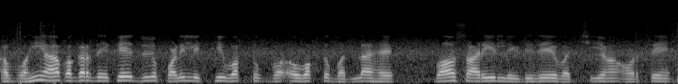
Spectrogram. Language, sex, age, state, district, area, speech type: Urdu, male, 30-45, Maharashtra, Nashik, urban, spontaneous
